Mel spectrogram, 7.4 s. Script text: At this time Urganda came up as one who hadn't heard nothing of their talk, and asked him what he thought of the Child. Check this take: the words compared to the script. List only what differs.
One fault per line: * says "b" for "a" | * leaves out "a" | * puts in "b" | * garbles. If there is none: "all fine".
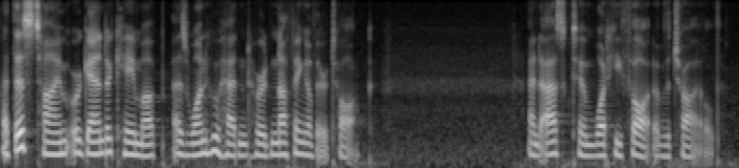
all fine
